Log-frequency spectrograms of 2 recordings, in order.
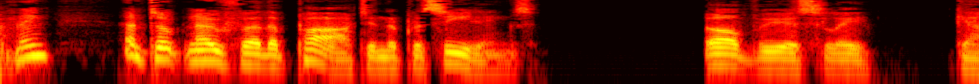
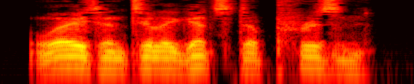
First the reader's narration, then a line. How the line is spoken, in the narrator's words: Gamble murmured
